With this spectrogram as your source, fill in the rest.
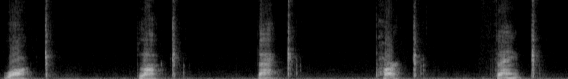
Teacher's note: With the tongue in the G position, let the tongue spring away in the soft, unvoiced click of the K drum beat. Feel a crisp tap and a pulsation in the back of the tongue. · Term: unvoiced tongue back plosive consonant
